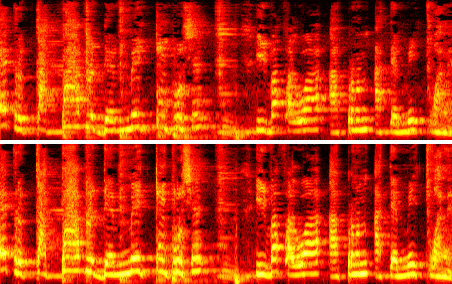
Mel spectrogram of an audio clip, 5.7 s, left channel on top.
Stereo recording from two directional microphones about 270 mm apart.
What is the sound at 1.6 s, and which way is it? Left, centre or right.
Speech, right.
